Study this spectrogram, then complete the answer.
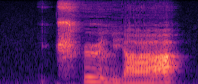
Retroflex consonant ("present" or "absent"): present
